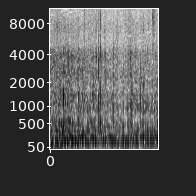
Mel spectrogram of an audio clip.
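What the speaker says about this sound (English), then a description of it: "It's a rainy morning." Steady rain falls on a rainy morning, a dense, loud, continuous hiss and patter of drops hitting surfaces with no pauses.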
